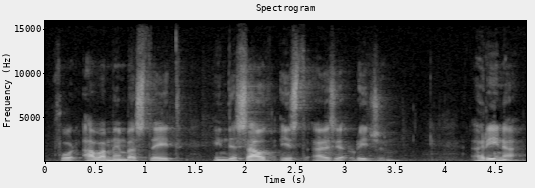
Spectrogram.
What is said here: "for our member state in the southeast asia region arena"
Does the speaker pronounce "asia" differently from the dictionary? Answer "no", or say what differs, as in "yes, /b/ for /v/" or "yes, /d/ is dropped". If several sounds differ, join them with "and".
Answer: yes, /s/ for /ʒ/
